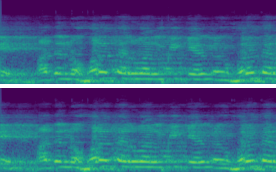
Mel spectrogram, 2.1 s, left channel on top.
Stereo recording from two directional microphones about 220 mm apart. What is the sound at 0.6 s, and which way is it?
A man's voice, 30° right (ahead or behind).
